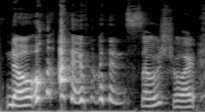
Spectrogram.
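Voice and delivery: laughing through the words. Real, not acted. Telling her cohost about her curt texts, laughing.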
